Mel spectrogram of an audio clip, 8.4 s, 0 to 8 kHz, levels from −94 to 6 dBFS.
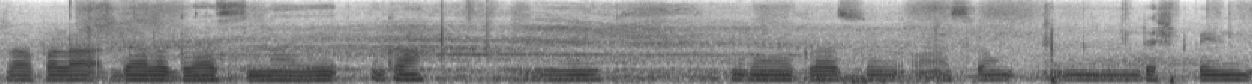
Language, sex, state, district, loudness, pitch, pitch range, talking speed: Telugu, male, Andhra Pradesh, Sri Satya Sai, -21 LUFS, 115 Hz, 110-120 Hz, 65 wpm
